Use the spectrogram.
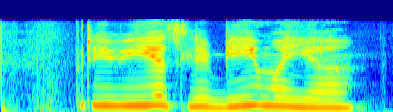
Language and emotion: Russian, positive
